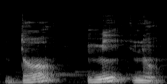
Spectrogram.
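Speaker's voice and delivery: "Domino" slow, cut into do, mi, no; syllable by syllable. Shown as a demonstration. Teacher counting syllables in "domino" for pupils, syllable by syllable. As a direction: separate each syllable of "Domino". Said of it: "se compose de trois syllabes".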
